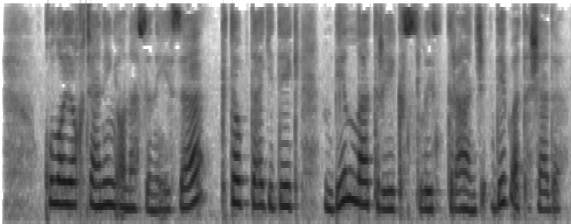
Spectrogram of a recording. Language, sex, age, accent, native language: Uzbek, female, 19-29, Samarqand, Uzbek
